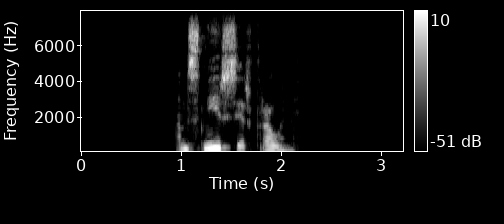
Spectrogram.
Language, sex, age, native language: Icelandic, female, 40-49, Icelandic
